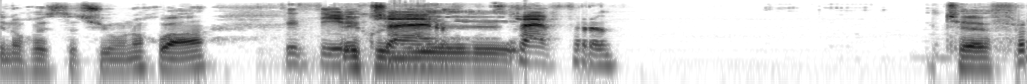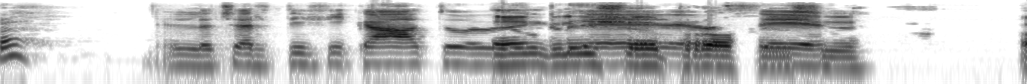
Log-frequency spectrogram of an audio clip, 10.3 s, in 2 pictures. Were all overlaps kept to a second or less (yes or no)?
no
